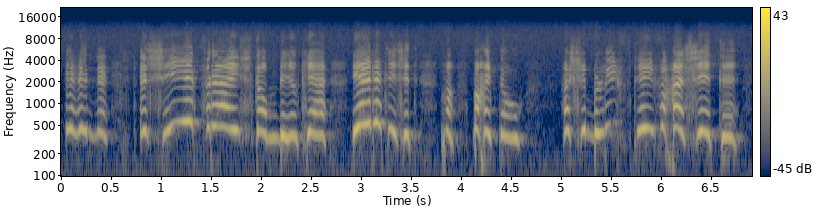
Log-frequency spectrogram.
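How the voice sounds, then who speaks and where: A man's voice: very high-pitched, a little slow, pitched above the performer's own voice. A man voicing a whining, scheming old female witch in a children's radio play, theatrical and stammering. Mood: flustered.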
